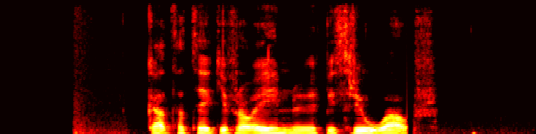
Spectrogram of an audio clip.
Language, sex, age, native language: Icelandic, male, 30-39, Icelandic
